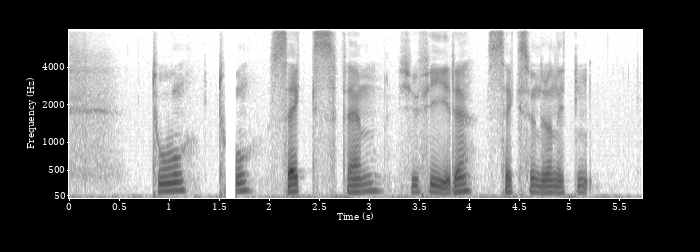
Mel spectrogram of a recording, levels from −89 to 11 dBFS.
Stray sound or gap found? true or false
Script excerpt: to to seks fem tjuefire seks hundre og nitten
true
